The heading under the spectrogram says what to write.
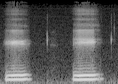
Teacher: We have this, I guess these are called ellipses, again, which means that we're trying to say E with our lips rounded, and we come up with the French sounding U.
